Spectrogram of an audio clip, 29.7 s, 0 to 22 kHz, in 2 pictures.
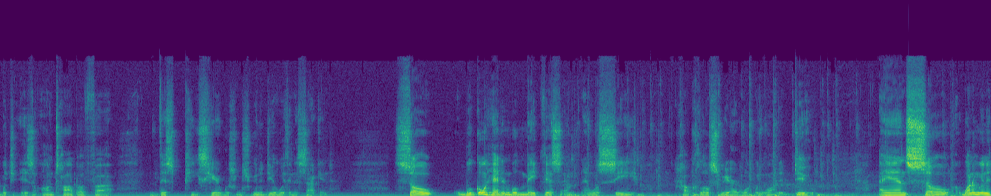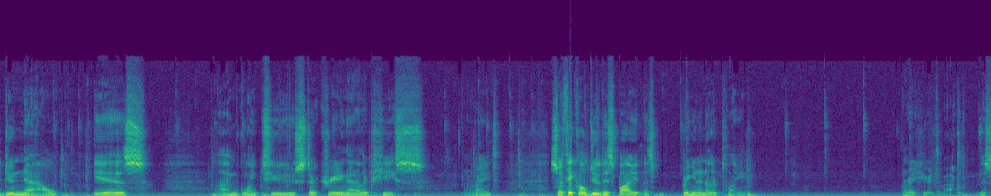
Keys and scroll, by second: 23.8 shift+a, 29.2 KP_7.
